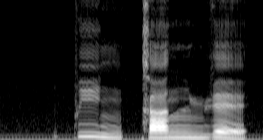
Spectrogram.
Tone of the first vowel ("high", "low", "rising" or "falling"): falling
